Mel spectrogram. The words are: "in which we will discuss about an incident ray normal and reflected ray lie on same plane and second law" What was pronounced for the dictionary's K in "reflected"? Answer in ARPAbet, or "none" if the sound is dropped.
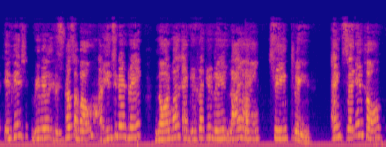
none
